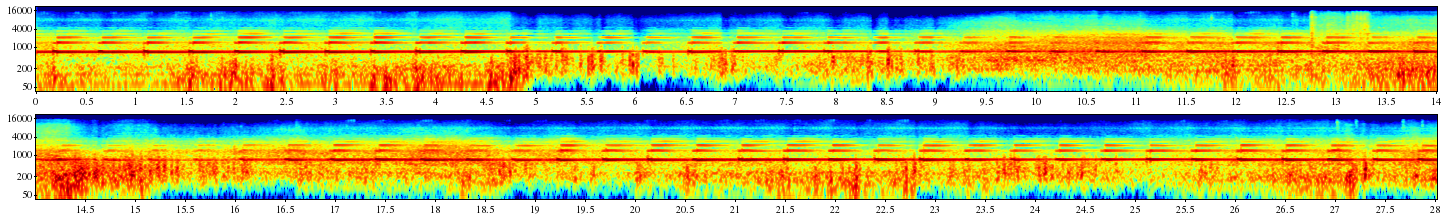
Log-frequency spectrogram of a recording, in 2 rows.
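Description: Japanese railway level-crossing bell ringing in a steady repeated electronic ding, about three strikes every two seconds. Beneath it, a DE15 diesel-hydraulic locomotive with a Russell snowplough approaches, its engine and running noise swelling in the middle.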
